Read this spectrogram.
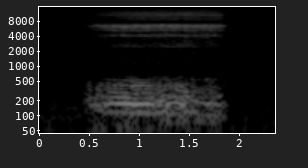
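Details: Sleeping dog snoring loudly: one long, low, rumbling snore lasting over a second, rising out of a quiet room.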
